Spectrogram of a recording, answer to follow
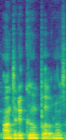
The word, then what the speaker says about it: Antetokounmpo: I was like, "How do you say Antetokounmpo?" And he's like, "Antetokounmpo."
